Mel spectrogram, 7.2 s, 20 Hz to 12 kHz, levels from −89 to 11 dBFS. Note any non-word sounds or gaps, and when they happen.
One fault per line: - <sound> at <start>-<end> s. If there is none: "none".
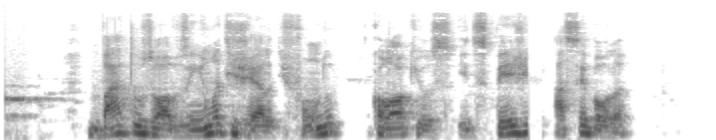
- dropout at 5.3-5.4 s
